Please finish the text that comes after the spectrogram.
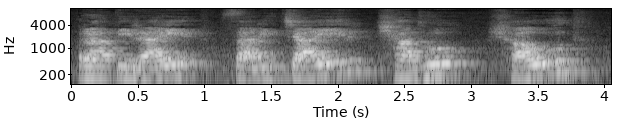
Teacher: পিছনে উচ্চারিত না হয়ে তারা কি করছে উচ্চারণটা আগে করে নিচ্ছে অর্থাৎ পরের ইকার বা উকার পরের থেকে একটু সামনে চলে আসছে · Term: অপিনিহিতি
